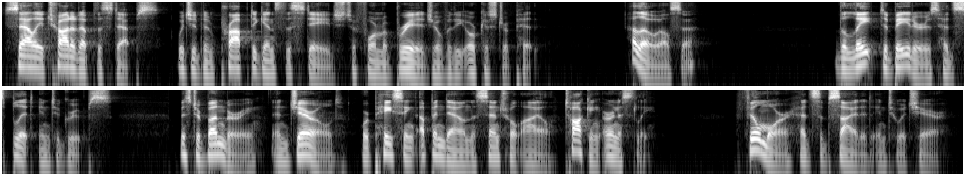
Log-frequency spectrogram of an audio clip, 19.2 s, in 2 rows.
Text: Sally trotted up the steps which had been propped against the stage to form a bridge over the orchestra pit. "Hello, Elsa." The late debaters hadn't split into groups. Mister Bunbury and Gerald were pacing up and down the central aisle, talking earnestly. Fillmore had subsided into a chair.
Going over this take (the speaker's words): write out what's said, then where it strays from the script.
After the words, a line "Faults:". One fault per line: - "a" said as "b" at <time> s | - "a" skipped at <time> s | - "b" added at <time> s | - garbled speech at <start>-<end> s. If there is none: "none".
Sally trotted up the steps which had been propped against the stage to form a bridge over the orchestra pit. "Hello, Elsa." The late debaters had split into groups. Mister Bunbury and Gerald were pacing up and down the central aisle, talking earnestly. Fillmore had subsided into a chair.
Faults:
- "hadn't" said as "had" at 9.4 s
